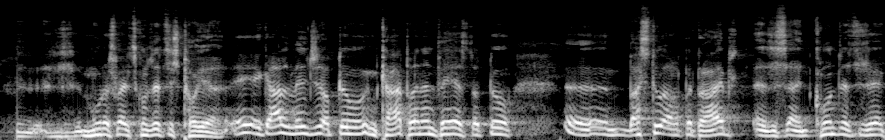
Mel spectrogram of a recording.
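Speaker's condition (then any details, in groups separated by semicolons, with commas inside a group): Parkinson's disease; needs much training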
